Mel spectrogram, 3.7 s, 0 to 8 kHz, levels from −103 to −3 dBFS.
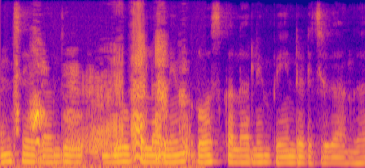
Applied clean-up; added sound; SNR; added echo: none; Zipper (clothing); 1 dB; none.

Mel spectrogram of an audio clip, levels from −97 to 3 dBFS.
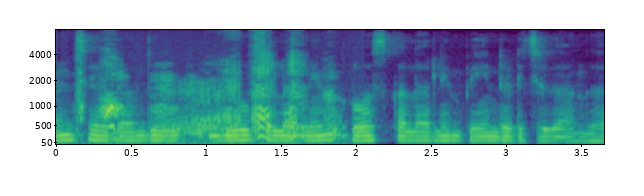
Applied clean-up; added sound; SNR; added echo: neural mask model RNNoise.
